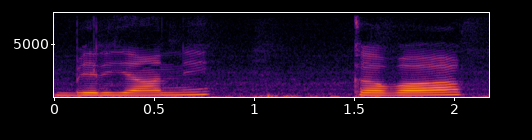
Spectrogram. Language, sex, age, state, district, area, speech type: Urdu, female, 60+, Bihar, Gaya, urban, spontaneous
